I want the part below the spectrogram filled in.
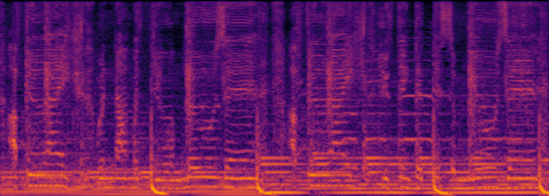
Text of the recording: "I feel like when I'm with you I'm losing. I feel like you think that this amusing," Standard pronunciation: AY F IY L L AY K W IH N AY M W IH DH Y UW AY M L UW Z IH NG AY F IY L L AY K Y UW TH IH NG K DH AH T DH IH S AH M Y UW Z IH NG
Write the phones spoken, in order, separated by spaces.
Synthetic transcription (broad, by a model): AY F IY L L AY K W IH N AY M W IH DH Y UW AY M L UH Z IH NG AY F IY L L AY K Y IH TH IH NG K DH AH T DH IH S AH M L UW Z IH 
